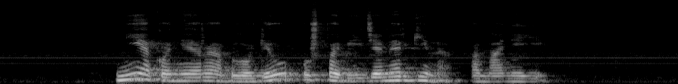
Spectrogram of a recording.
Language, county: Lithuanian, Utena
